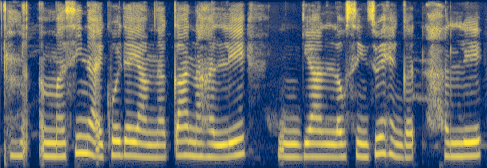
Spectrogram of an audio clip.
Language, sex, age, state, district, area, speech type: Manipuri, female, 18-30, Manipur, Bishnupur, rural, spontaneous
